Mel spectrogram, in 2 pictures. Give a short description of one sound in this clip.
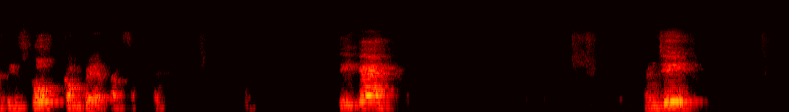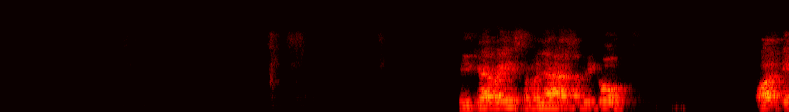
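A man speaks calmly in short bursts, with pauses, close to the microphone.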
